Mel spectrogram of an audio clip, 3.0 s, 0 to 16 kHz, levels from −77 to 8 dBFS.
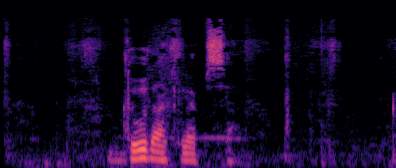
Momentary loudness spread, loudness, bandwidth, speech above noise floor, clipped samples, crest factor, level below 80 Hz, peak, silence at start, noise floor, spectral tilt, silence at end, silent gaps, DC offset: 24 LU; -23 LUFS; 11.5 kHz; 29 dB; under 0.1%; 22 dB; -58 dBFS; -6 dBFS; 0.05 s; -53 dBFS; -4 dB/octave; 0.45 s; none; under 0.1%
